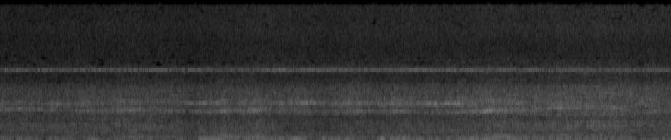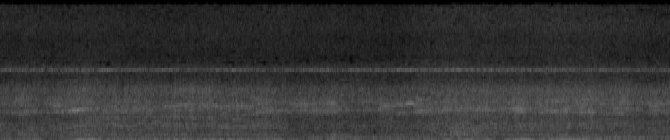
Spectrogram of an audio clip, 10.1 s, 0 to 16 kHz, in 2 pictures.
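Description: Hobbyking X4 quadcopter's motors and propellers buzzing steadily while it hovers low, the pitch wavering up and down.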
